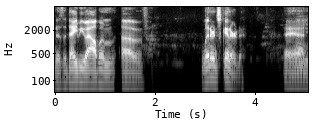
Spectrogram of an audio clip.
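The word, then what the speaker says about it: Lynyrd Skynyrd: 1973 and it is the debut album of leonard skynyrd and it's the album pronounced leonard skynyrd free bird baby absolutely absolutely um and that's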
